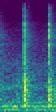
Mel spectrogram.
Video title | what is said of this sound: UNBOXING A MYSTERY BOX 📦 OF VINTAGE MATTEL BARBIE DOLLS - LIFE-SIZE BARBIE DREAM HOUSE | have a hollow torso, so they kind of click when you tap on them with your finger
